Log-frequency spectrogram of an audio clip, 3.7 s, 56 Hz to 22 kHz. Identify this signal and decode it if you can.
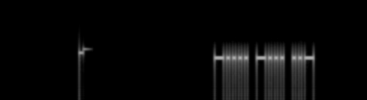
Morse code, heard as a keyed tone, about 38 wpm, 700 Hz. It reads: 6BU
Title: Three Challenging Letter-Number Combinations 40wpm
